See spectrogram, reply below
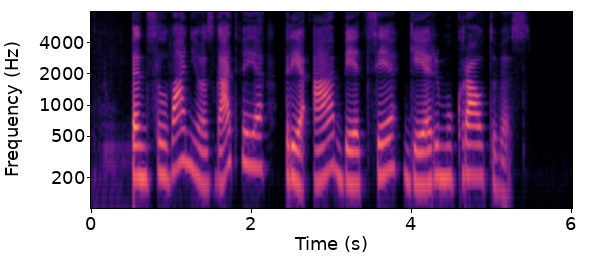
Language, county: Lithuanian, Utena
